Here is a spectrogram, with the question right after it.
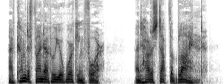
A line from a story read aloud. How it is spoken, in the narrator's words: he said, keeping his tone as calm as he could manage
